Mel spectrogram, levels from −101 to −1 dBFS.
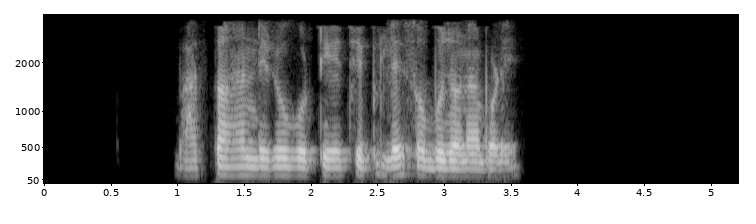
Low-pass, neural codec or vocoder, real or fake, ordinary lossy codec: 3.6 kHz; none; real; MP3, 32 kbps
